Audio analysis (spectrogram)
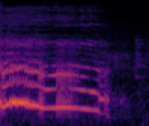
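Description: A big rooster crows once, close and clear, in a farm paddock among several other roosters and hens, the call rising and then trailing off.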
